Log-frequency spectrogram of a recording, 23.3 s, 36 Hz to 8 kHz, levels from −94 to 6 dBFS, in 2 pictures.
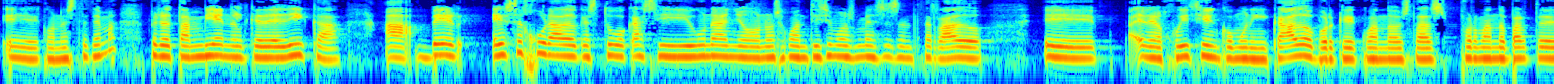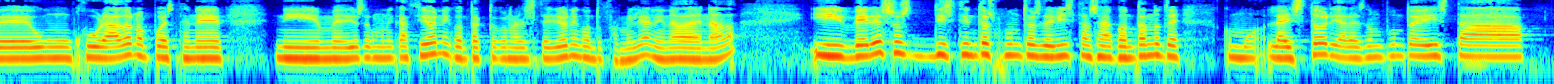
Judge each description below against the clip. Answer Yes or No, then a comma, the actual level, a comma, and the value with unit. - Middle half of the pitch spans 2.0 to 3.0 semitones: Yes, narrow, 2.5 semitones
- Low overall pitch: No, high, 200 Hz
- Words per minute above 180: Yes, fast, 190 wpm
